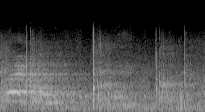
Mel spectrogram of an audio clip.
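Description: Tennis ball struck by rackets in a rally on a grass court: a serve and the shots after it, three sharp pops about a second and a quarter apart. A fainter tick comes shortly after the last hit.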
